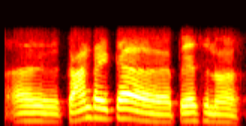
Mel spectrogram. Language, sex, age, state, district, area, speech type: Tamil, male, 60+, Tamil Nadu, Perambalur, urban, conversation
